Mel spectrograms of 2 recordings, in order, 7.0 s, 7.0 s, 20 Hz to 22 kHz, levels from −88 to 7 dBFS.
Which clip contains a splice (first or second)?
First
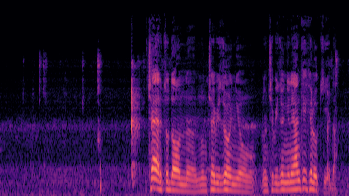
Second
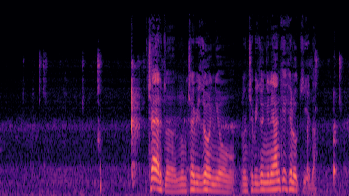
second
